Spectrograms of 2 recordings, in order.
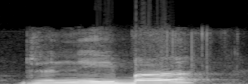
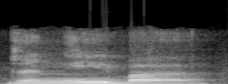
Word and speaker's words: Geneba: We got our girl Geneba. Did I say it right? yes, he did. Geneba.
